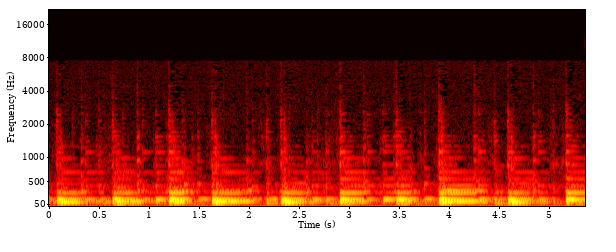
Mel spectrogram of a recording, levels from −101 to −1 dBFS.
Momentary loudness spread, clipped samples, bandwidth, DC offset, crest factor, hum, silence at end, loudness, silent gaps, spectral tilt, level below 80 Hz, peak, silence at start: 8 LU; under 0.1%; 3.1 kHz; under 0.1%; 18 dB; none; 0 s; -35 LUFS; none; -11.5 dB/octave; -44 dBFS; -16 dBFS; 0 s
